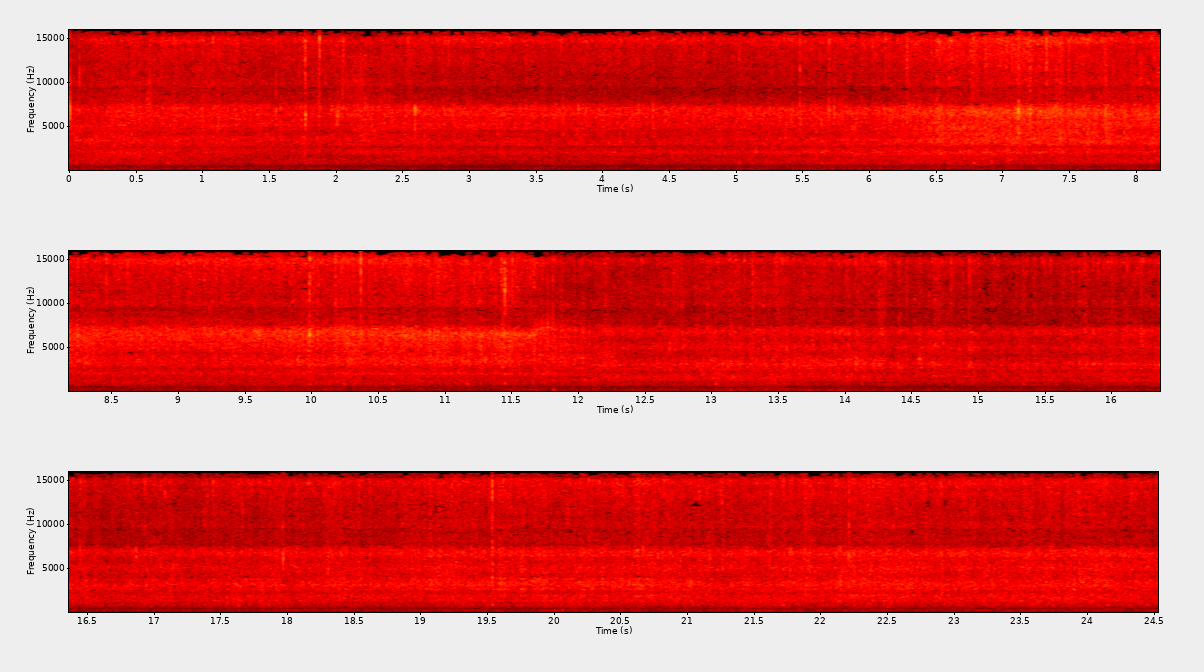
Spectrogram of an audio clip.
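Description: Rain falling steadily in a thunderstorm, swelling a little for several seconds in the middle.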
